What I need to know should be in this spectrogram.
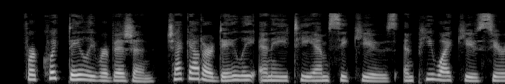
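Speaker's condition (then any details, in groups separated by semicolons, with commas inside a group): No condition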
